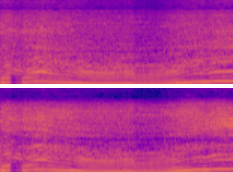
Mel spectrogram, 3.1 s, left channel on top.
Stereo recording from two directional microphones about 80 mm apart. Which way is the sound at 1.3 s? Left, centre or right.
Left.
